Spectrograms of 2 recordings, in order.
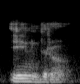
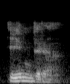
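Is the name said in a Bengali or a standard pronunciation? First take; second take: Bengali; standard. First: The name is said in a Bengali pronunciation. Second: The name is said in a standard pronunciation.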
